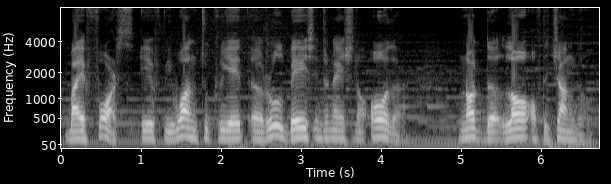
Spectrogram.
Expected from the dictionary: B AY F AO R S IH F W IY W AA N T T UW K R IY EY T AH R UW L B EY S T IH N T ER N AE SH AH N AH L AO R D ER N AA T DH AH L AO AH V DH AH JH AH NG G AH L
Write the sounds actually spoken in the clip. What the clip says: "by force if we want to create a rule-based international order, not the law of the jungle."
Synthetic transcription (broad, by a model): B AY F AO R S IH F W IY W AA N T T UW K R IY EY T AH R UW L B EY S IH N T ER N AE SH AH N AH L AO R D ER N AA T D AH L AO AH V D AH JH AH NG G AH L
